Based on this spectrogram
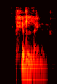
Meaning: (adjective) Insignificant, negligible, paltry, trivial, useless; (verb) present participle and gerund of piddle
- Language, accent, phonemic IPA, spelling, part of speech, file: English, Southern England, /ˈpɪdəlɪŋ/, piddling, adjective / verb, LL-Q1860 (eng)-piddling.wav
